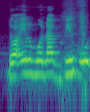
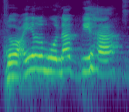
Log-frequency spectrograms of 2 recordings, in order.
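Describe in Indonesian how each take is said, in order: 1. Kata terakhir diakhiri dengan vokal 'u'. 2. Kata terakhir diakhiri dengan vokal 'a'. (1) "kita ganti domah salah" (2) "tanda nasabnya pakai fathah"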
